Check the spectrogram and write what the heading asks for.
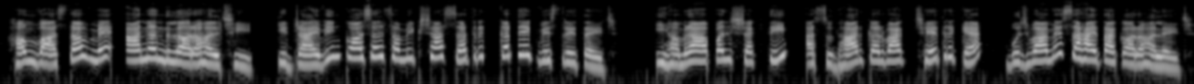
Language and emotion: Maithili, happy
